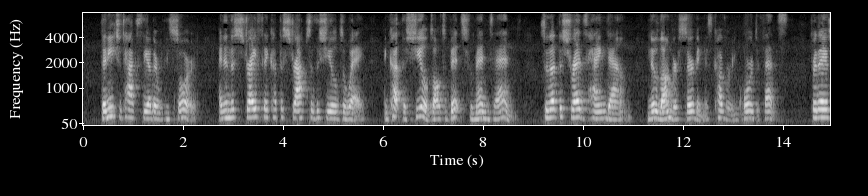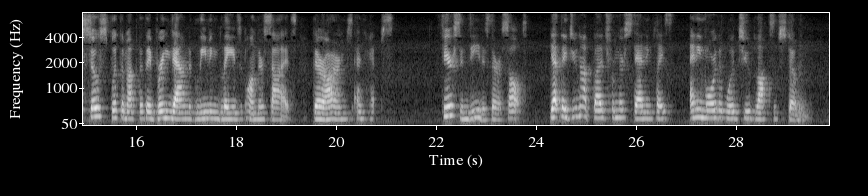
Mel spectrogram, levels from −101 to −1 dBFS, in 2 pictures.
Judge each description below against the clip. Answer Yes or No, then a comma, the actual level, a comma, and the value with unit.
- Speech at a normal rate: Yes, average, 175 wpm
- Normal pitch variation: Yes, average, 3.4 semitones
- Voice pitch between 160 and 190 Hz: Yes, medium, 185 Hz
